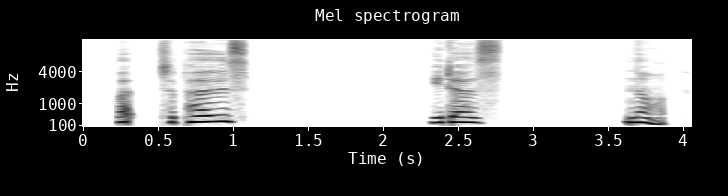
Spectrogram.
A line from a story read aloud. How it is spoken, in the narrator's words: Valda asked in a very low voice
